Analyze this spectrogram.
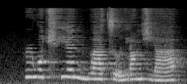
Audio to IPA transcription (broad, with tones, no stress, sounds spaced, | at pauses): ɻ w ɔ˥˧ t͡ɕʰ j ɛ˥˩ n m w ä˧˥ t͡s ɹ̩˨˩ l j ɑ˥ ŋ ɕ j ä˧˥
